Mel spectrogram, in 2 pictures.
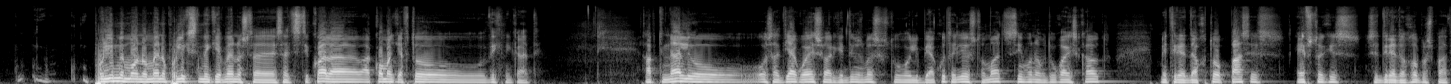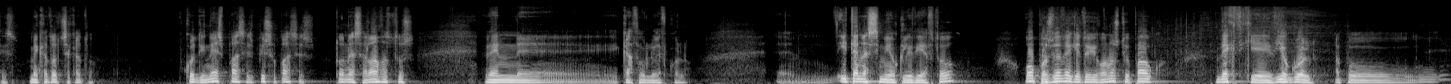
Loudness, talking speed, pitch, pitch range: -14 LUFS, 145 wpm, 110 Hz, 100-125 Hz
